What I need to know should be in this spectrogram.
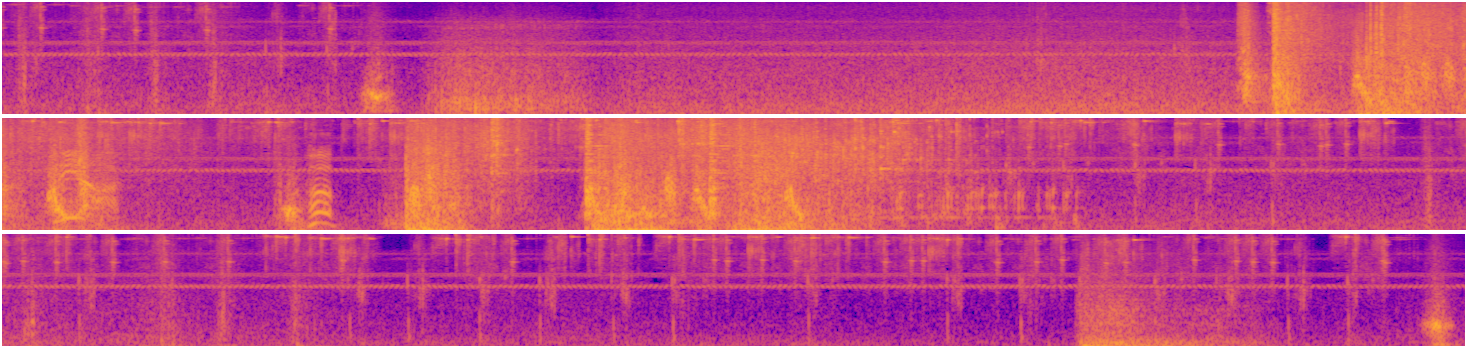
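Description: Small coins jingle and tinkle as they are picked up.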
